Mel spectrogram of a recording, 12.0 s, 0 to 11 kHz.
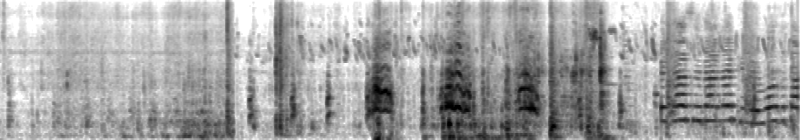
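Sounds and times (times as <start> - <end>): hen squawking cluck: 3.7 - 10.3
handling knocks and rustles: 6.4 - 9.3.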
